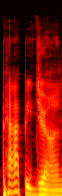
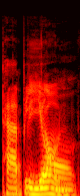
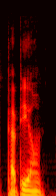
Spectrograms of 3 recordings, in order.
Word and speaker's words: Papillon: And I always want to call it Papillon now. And I was calling it Papillon. Papillon? But it's pronounced Papillon. Papillon.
